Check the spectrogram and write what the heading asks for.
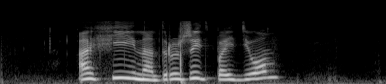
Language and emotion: Russian, positive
